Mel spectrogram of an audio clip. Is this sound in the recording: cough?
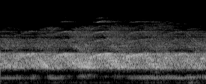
no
